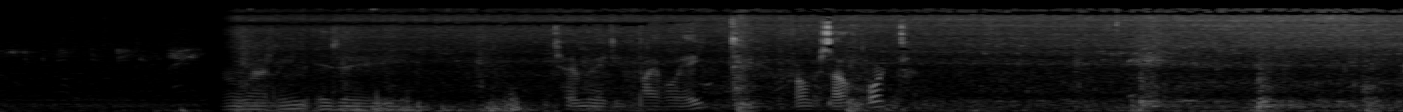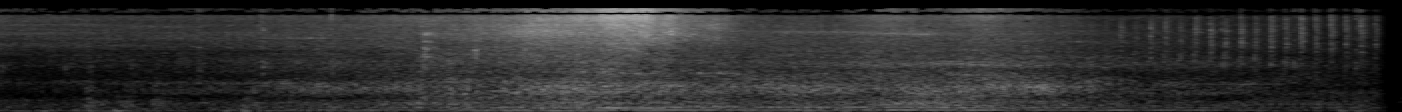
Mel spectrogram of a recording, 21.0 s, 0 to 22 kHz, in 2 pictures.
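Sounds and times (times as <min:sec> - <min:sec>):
electric train hum and hiss: 0:00.0 - 0:20.6
train wheel knocks on rail joints: 0:08.4 - 0:12.7.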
